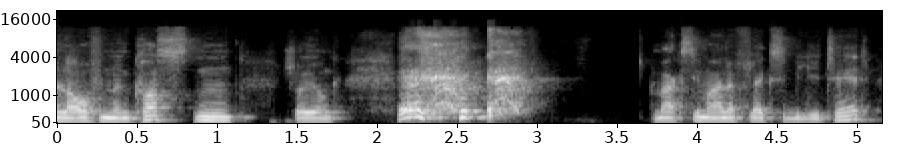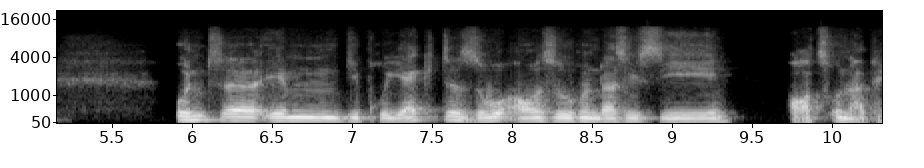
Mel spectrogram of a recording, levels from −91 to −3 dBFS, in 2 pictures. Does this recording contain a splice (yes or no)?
yes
